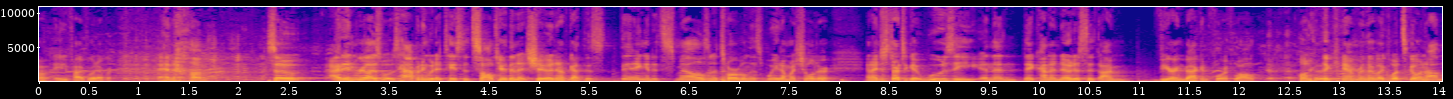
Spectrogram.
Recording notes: Live WTF from the Riot LA Alternative Comedy Festival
